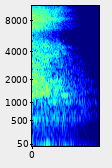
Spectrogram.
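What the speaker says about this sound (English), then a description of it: "We're going to breathe out through the mouth as we bring our arms down." A single mouth exhale during a gentle Pilates flow, a soft breathy rush that starts strong and fades away over under a second, heard alone.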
